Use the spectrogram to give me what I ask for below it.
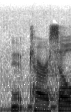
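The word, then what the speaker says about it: Karussell: dotting a here where where it's pronounced carousel feels nice and bumpy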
